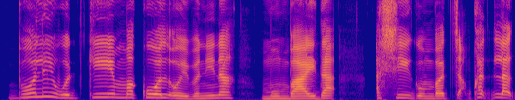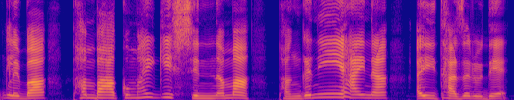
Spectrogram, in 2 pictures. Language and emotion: Manipuri, surprised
